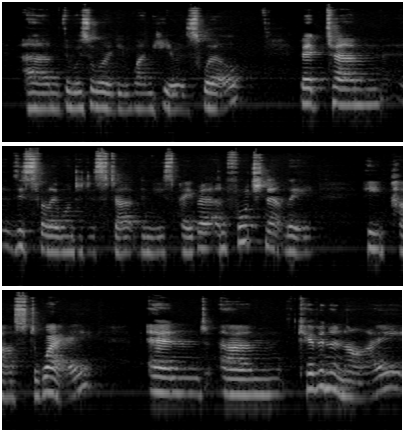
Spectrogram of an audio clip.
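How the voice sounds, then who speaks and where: A woman with an Australian accent speaks at a medium pitch and a fairly slow pace. Her pitch variation is ordinary, with noticeable background noise. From Sydney, Australia. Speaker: newspaper owner, former dancer. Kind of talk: interview. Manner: halting.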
